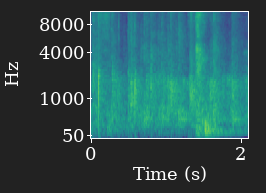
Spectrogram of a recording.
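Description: A few scattered hand claps over a faint murmur of voices in a room.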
